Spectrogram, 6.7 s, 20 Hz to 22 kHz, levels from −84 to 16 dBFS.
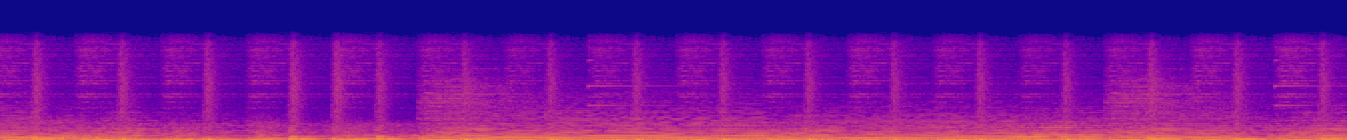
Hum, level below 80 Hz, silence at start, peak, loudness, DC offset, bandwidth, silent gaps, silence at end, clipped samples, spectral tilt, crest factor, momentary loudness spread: none; -24 dBFS; 0 s; -2 dBFS; -16 LUFS; under 0.1%; 16.5 kHz; none; 0 s; under 0.1%; -7 dB/octave; 14 dB; 2 LU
